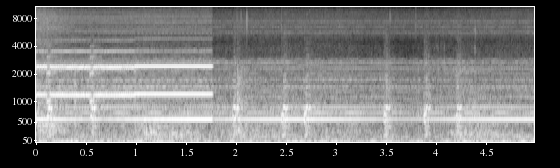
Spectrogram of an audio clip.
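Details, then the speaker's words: 1989 Macintosh Portable after leaky capacitor replacement and board washing, booting a system install floppy: steady whine with regular ticking. Noise possibly from the floppy drive, hard drive also suspected; source unclear. "Maybe it's the floppy drive that makes that funny sound. Yeah, but it shows a happy Mac, so it found something to boot. The sound is a little bit annoying."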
